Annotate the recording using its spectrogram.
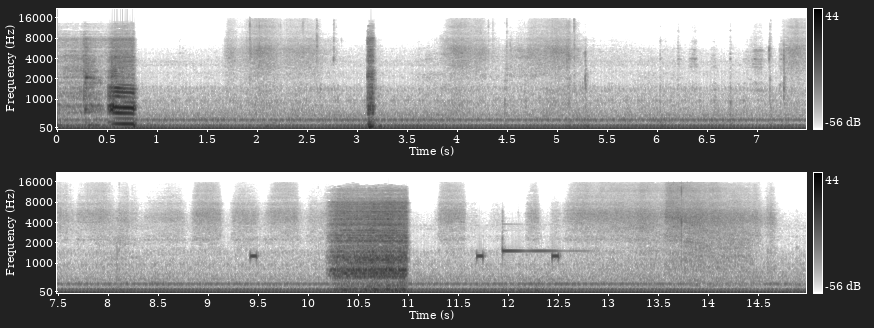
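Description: Short electronic beeps from a Hyundai Santa Fe's dashboard head unit as its buttons and knob are pressed, over a steady low hum in the car's cabin. A single click comes about three seconds in, and a brief burst of noise is the loudest sound, a little after ten seconds.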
